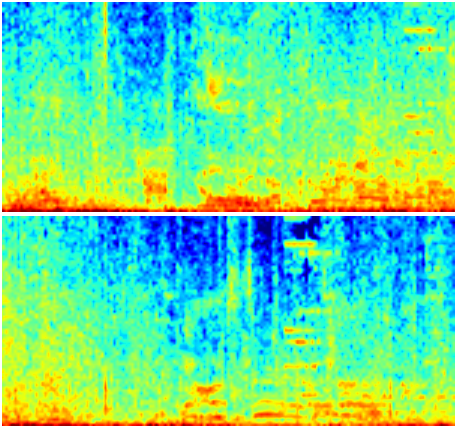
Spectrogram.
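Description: Video game explosions boom and crackle.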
